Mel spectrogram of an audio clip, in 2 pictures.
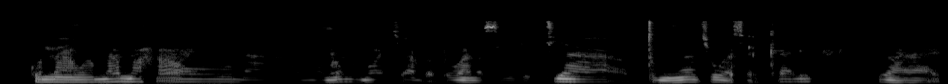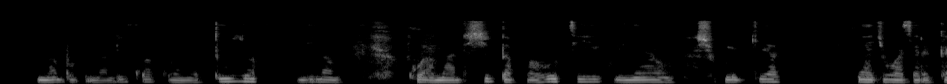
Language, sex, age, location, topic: Swahili, male, 18-24, Nakuru, government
